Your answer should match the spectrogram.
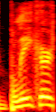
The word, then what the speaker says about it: Bleecker: B L E E C K E R .com. Well, maybe the fucking Bleecker Street. Bleecker. The C is silent.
